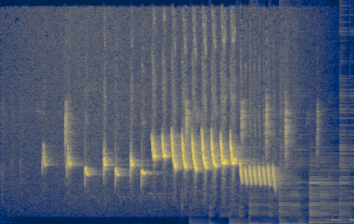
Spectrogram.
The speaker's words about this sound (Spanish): El trino del arañero cabecinegro forma parte del Banco de Sonidos de Aves Colombianas, recopilado por el Instituto von Humboldt y la Universidad de Cornell.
